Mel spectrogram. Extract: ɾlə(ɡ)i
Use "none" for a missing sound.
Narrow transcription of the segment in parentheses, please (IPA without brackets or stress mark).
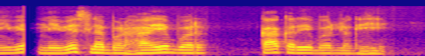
ɡ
